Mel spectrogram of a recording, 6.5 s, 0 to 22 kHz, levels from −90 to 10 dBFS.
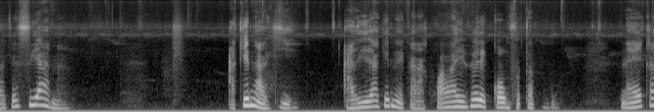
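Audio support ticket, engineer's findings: DC offset, throughout the speech. Constant shift of about -30 dBFS. Inaudible, but eats headroom and shows as steady energy at 0 Hz. Probable source: input stage or converter bias, uncorrected by a high-pass filter.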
